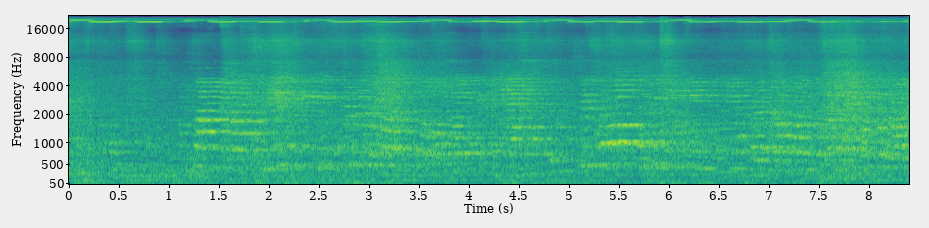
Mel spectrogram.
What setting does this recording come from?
cafe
